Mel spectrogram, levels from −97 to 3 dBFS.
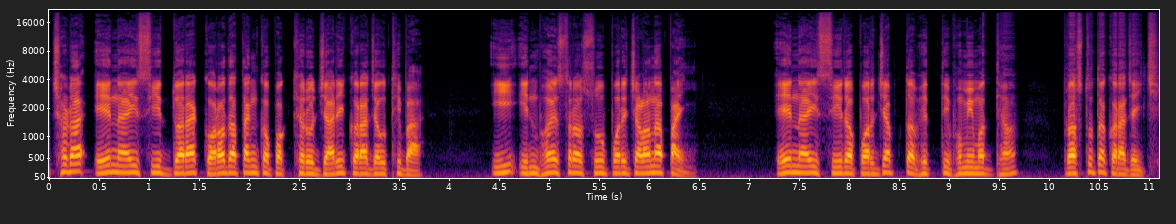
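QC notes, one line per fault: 9.33–11.1 s, crude rate conversion: samples repeated without filtering, likely from 44.1 to 48 kHz, leaving inharmonic fizz about 30 dB below the speech.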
